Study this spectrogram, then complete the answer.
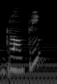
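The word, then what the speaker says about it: Grand Prix: एंड second चीज is formula one British ग्रां प्री, this is pronounced as ग्रां प्री 2020.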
